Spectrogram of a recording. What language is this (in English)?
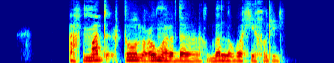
Pashto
